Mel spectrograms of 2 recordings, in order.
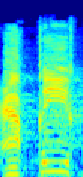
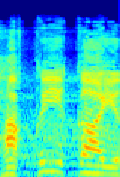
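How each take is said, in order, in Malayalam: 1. ഇത് തൊണ്ടയിൽ നിന്നുള്ള ain ശബ്ദത്തിലാണ് തുടങ്ങുന്നത്. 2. ഇത് h ശബ്ദത്തിലാണ് തുടങ്ങുന്നത്. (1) "ശരിയായ ഉച്ചാരണം ... അഖീഖ ഐനാണ് തുടങ്ങുന്നത്" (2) "ചിലപ്പോൾ ഹഖീഖ എന്ന് പറയും"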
